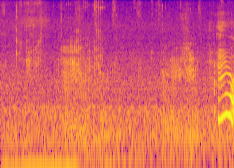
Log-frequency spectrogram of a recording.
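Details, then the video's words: Pet cat asleep and dreaming in the middle of the day, snoring and twitching: a soft, low rumbling breath sound, then a sudden short rising-and-falling meow-like cry as it stirs awake. Faint indoor room background. "Cute cat is snoring, twitching, dreaming and waking up."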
